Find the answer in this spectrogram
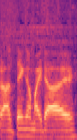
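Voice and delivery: slightly panicked, a little rattled, mild panic. Apologizing to viewers mid-game while panicking a little. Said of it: "Sorry if I'm panicking a little bit".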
